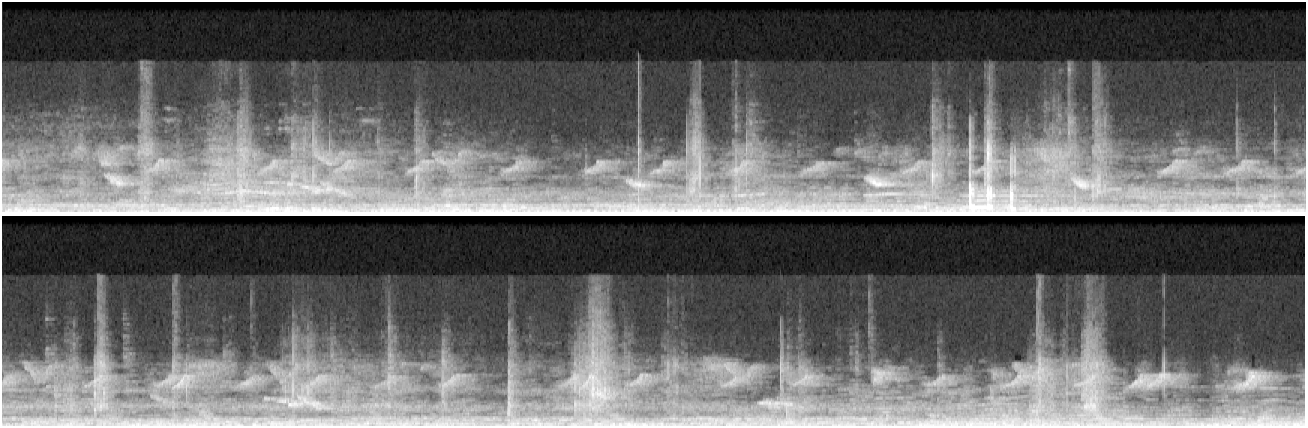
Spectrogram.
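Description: Small birds chirping over and over in quick, high, downward-sweeping notes. A short, loud pitched squeak in three quick pulses stands out about six and a half seconds in.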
